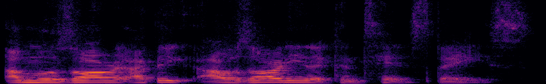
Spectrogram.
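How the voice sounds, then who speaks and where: A man in his thirties hosting a casual podcast chat, telling stories with lively acted-out quotes. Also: on the high side, fast talker. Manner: animated storytelling, acts out quoted dialogue. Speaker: podcast host.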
